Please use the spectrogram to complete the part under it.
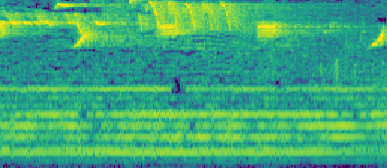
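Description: Birds chirp and tweet steadily through a quiet morning, high bright calls overlapping above a faint steady hum, with no voices.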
